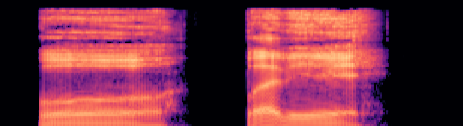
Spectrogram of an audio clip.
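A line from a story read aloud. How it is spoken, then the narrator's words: Meaningful drawl. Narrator (Russian): многозначительно протянул человек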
